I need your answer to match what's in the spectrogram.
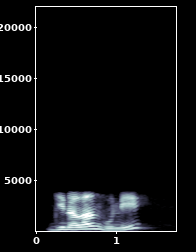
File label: my name is swahili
